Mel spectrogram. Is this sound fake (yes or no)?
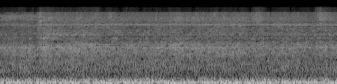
yes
